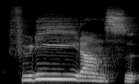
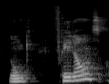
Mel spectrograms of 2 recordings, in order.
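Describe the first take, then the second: First: Freelance said flilance, higher and louder, the R as an L; Japanese-style freelance. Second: Said in the usual way. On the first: Shown as a demonstration. Teacher saying freelance as Japanese do, higher and louder. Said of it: "en japonais". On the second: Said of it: "en japonais, freelance".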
